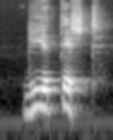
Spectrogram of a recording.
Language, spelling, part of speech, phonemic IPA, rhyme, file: Dutch, quiëtist, noun, /ˌkʋi.eːˈtɪst/, -ɪst, Nl-quiëtist.ogg
- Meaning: quietist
